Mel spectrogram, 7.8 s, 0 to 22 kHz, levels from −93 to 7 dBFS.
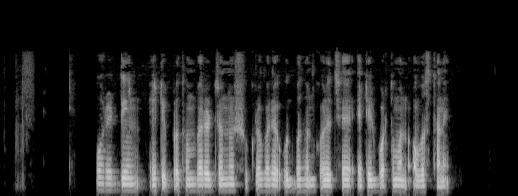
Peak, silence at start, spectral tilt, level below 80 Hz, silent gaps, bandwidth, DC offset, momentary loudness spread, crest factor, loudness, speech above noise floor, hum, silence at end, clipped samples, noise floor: -2 dBFS; 1.45 s; -6 dB/octave; -62 dBFS; none; 7.6 kHz; under 0.1%; 6 LU; 18 dB; -20 LUFS; over 71 dB; none; 1.05 s; under 0.1%; under -90 dBFS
